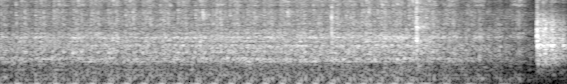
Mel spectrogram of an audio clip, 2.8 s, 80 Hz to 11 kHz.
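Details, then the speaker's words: 1993 Yamaha Riva 125 (Beluga) scooter that had a clicking no-start, restarted after swapping the starter relay, with a dirty contact concluded as the cause. Steady single-cylinder putter, then a click as it stops; normal idle. "good so I'm concluding that it was a dirty contact on here somewhere was my problem"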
